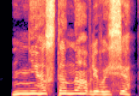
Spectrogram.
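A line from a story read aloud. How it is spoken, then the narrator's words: Aroused exclamation. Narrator (Russian): воскликнул он, ощущая, что вот-вот кончит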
